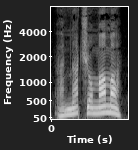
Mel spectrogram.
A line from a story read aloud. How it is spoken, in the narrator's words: hisses Werner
